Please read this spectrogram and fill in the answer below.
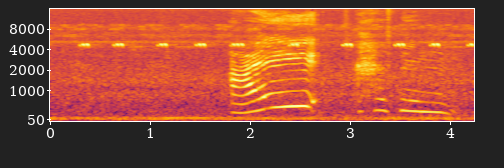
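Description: Insects chirping steadily, about three short high chirps a second. About halfway in, a child's voice makes a drawn-out wordless sound rising in pitch, followed by brief murmurs near the end as she hesitates before answering.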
